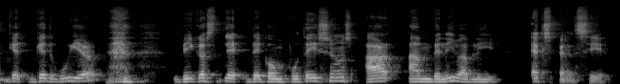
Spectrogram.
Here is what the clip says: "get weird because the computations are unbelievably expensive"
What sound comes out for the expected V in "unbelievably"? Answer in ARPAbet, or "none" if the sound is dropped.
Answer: B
